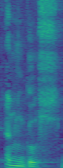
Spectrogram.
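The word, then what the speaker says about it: engus (ἐγγύς): Whenever you have two G's together or two gammas together in Greek, you have an N in front of it. You pronounce an N, so you say engus, meaning near or soon.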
